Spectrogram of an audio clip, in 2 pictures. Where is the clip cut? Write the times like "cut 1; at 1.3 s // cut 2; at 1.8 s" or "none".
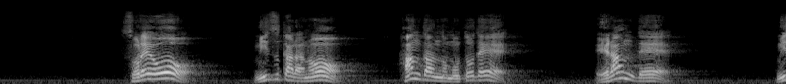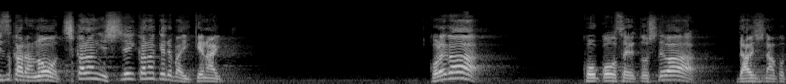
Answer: none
